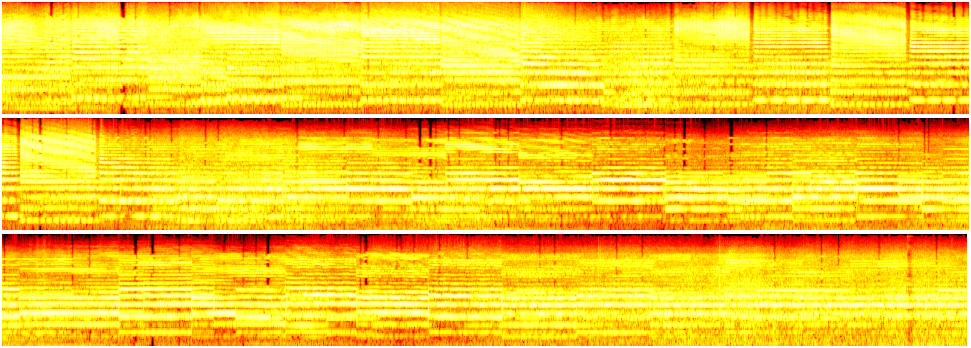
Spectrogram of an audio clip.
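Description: Sirens of several Dutch emergency vehicles (fire engines, a police truck and an ambulance) sounding together as they pass, overlapping two-tone patterns stepping between pitches, with fast rising and falling sweeps in the first ten seconds. Heavy vehicle engines run underneath.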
